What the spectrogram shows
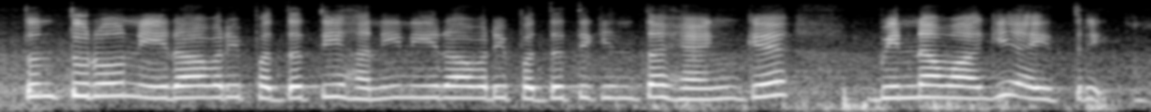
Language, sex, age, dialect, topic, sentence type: Kannada, female, 31-35, Dharwad Kannada, agriculture, question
